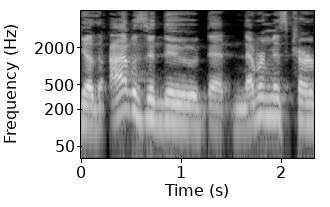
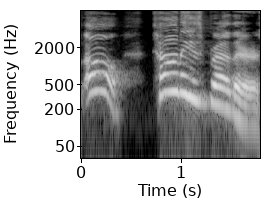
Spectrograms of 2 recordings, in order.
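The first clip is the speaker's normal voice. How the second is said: much higher, sing-song woman's voice on "Tony's brother"; mimicking her recognition. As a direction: play her going "oh, that one" in a high lilt. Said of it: "So she goes".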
